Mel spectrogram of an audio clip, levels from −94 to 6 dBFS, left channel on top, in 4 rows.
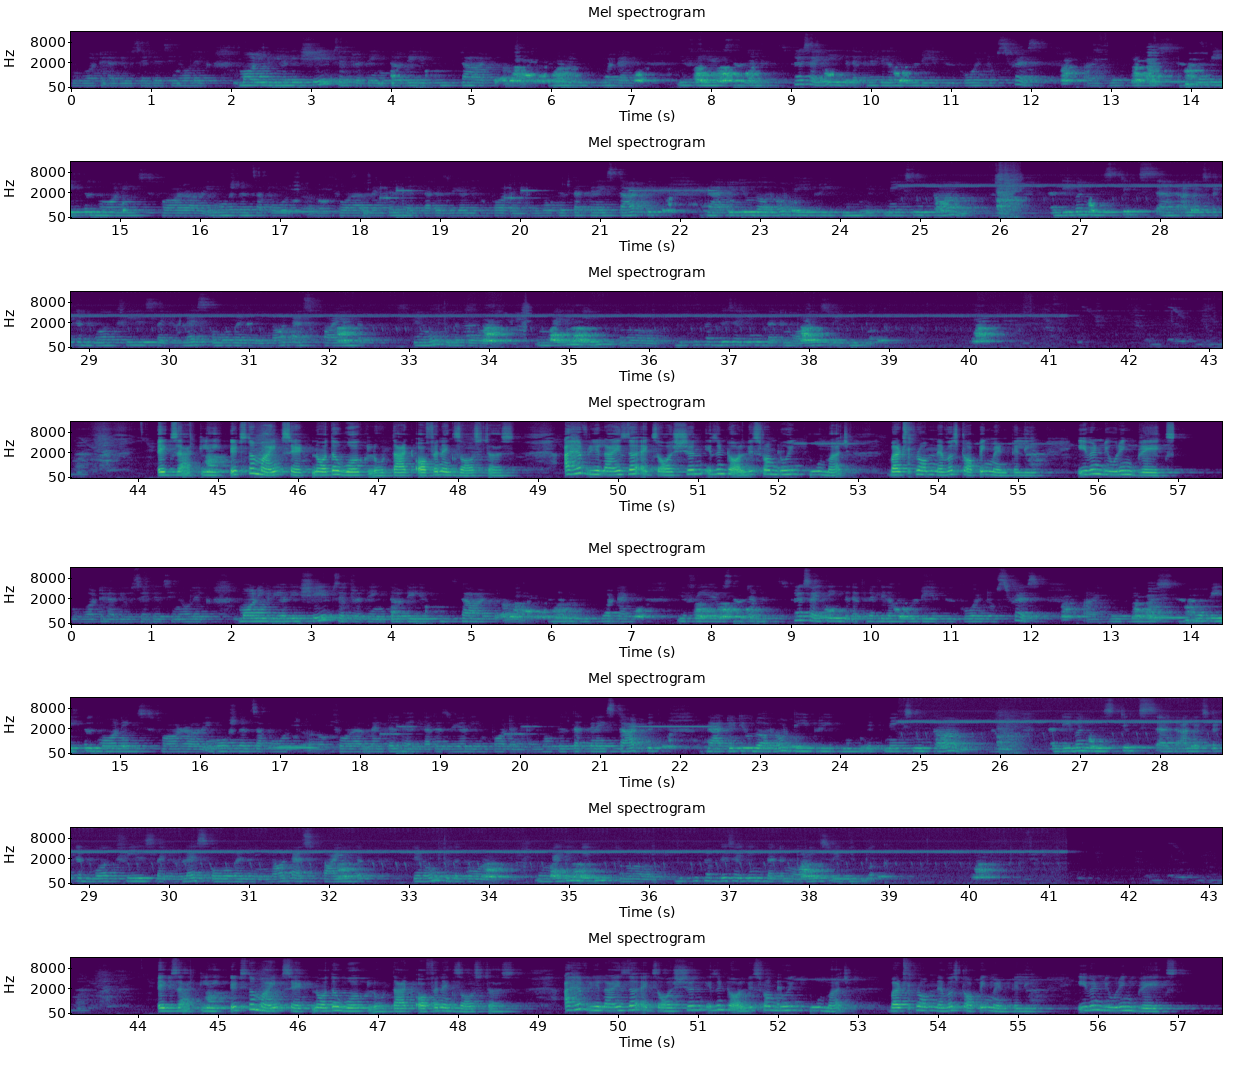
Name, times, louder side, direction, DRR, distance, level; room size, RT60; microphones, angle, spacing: voice 1, 0.0-7.1 7.6-8.7 9.0-32.4 33.0-34.1 34.6-38.8, right 2 dB, 90° right, -2 dB, 1.9 m, -42 dB
voice 2, 5.3-6.4 7.0-7.2 7.8-8.6 9.4-9.5 10.3-10.5 12.4-12.7 13.3-14.2 18.0-18.1 21.8-21.9 23.4-23.5 25.2-25.4 25.9-26.3 27.1-27.2 28.4-28.5 32.1-32.4 33.9-34.5 34.7-35.3 37.9-38.2 38.9-39.0 40.0-40.4 43.1-43.7 44.2-48.7 48.9-53.0 53.4-55.3 55.7-56.9, left 4 dB, 50° left, 16 dB, 0.5 m, -31 dB
Telephone, 13.3-13.8 16.8-17.3 18.2-18.5 19.8-20.1 21.4-22.4, right 6 dB, 85° left, 1.4 m, -47 dB
Cricket, 24.7-41.2, right 7 dB, 30° right, 0.7 m, -53 dB
21.0 x 13.0 x 4.4 m, 1.1 s
head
